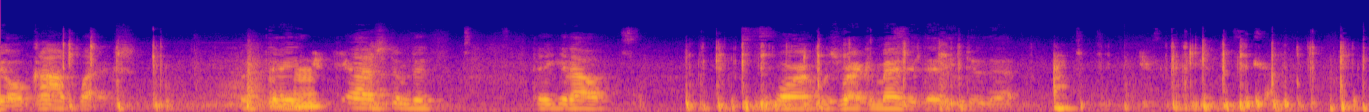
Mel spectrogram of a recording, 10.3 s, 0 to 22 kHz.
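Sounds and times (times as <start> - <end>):
speech: 0.0 - 1.0, 1.8 - 3.4, 4.0 - 8.2
typing on a computer keyboard: 5.1 - 7.3, 7.9 - 10.2.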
